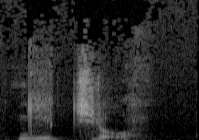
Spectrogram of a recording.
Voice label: "gitx ru", mustache, tlacochahuaya

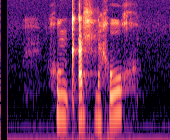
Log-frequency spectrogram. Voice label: tzutujil; treinta

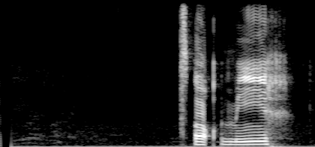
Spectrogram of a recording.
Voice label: sipakapense

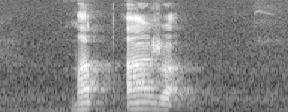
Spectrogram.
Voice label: "Hmataahrrrza" palma de la mano, Ishir Chamacoco

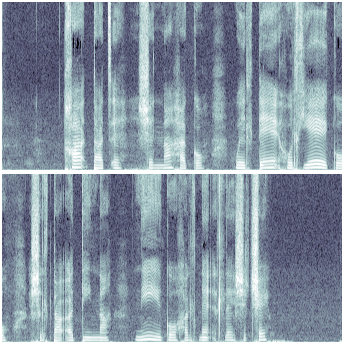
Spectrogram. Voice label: navajo adverb; As my grandfather tells it he was about three ye

